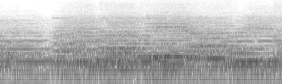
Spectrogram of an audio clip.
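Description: A choir singing a hymn in held, sustained chords.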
